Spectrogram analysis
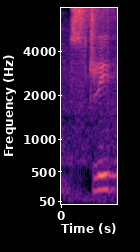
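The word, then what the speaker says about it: straight: स्ट्रेट में जी H silent है, सो जी एच के नीचे अंडरलाइन करनी है।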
